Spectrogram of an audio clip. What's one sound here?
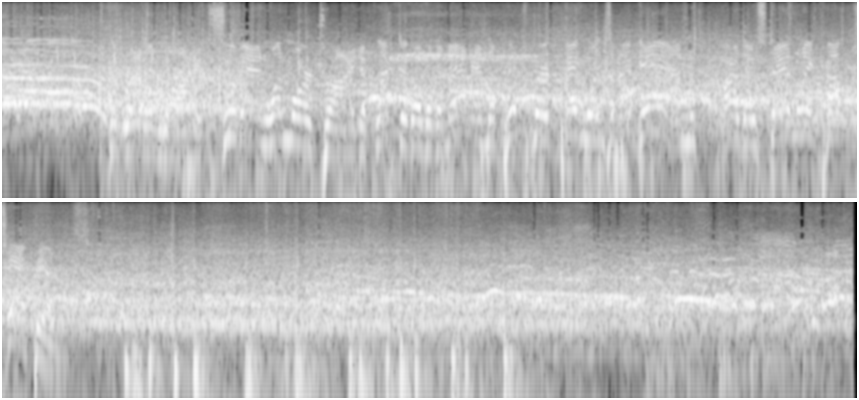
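An arena crowd roars and cheers.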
